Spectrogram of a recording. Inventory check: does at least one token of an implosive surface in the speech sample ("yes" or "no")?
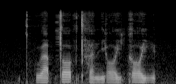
no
